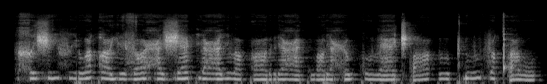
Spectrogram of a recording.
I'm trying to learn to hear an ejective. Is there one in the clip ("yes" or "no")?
yes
